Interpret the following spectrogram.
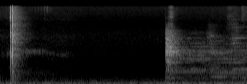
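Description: A single sharp click just after the start. Quiet background music with a plucked guitar comes in about one and a half seconds in.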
